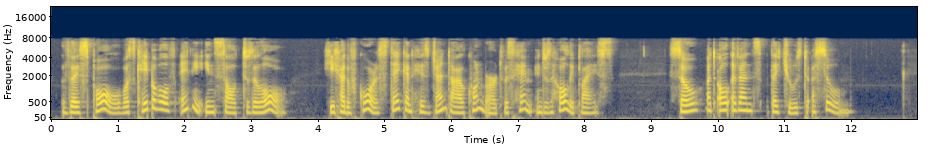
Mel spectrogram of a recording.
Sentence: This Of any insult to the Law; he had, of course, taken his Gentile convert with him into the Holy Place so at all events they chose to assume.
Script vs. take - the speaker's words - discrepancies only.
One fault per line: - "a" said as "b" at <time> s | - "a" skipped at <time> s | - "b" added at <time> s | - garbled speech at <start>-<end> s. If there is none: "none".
- "Paul was capable" added at 0.6 s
